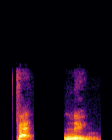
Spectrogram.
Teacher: T vowel N sometimes will disappear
